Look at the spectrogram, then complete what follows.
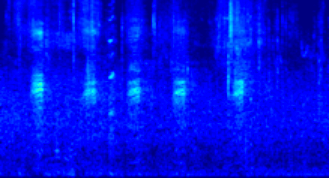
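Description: A duck quacking faintly and repeatedly, one short call about every half second or so.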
